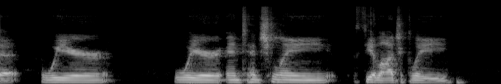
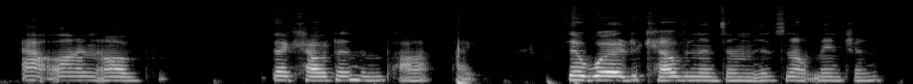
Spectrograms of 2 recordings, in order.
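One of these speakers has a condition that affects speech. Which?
The second: Friedreich's ataxia; inherited, wheelchair user; diagnosed age 7, progressive, increasing stiffness; gets winded, speaking sometimes difficult, weak voice.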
